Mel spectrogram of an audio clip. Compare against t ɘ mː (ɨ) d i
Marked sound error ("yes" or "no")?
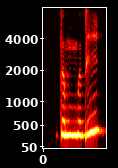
no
